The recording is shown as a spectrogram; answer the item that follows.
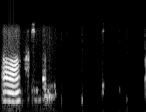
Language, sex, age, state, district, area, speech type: Dogri, female, 30-45, Jammu and Kashmir, Udhampur, rural, conversation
